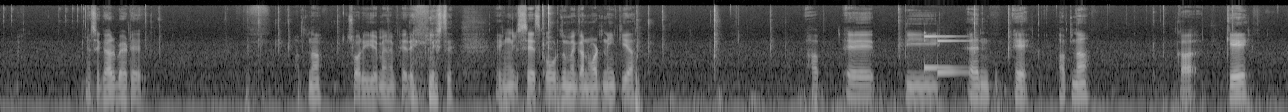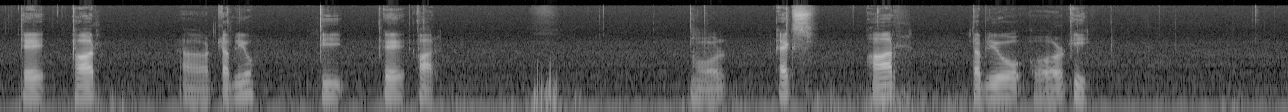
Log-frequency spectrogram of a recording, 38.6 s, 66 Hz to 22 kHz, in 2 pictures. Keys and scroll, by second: 2.2 Right, 3.5-4.6 typing, 5.1 ctrl+z, 8.0 space, 9.4 F8, 9.8 Right, 11.4 a, 13.3 p, 14.5 n, 14.9 a, 17.1 space, 18.3 k, 20.2 r, 22.6 w, 23.9 b, 24.8 a, 25.4 r, 29.6 space, 30.9 x, 32.3 r, 33.7 w, 35.2 e, 38.0 k.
